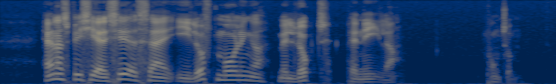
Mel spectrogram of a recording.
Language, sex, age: Danish, male, 62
